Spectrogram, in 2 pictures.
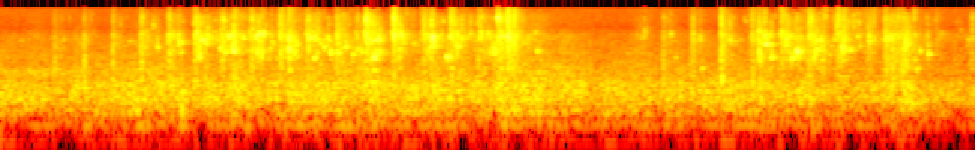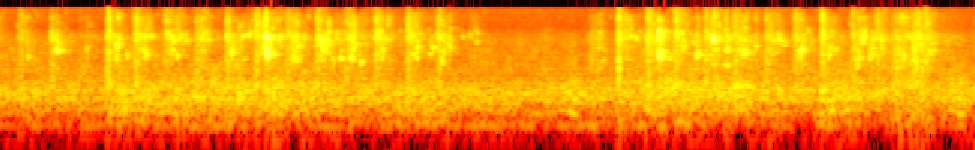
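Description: A kakariki bathing in shallow water in a stainless steel sink, beating its wings and splashing in four bouts of a second or more each, over the steady run of the tap.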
